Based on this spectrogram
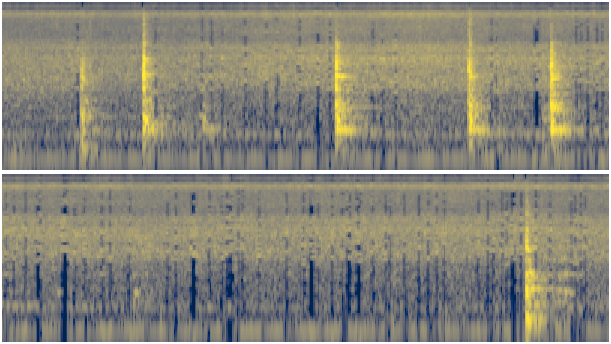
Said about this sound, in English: Now let these onions sweat.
